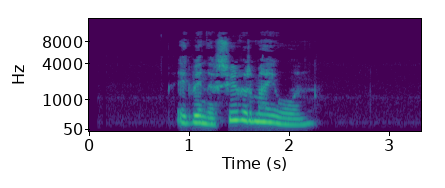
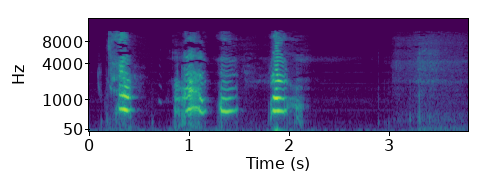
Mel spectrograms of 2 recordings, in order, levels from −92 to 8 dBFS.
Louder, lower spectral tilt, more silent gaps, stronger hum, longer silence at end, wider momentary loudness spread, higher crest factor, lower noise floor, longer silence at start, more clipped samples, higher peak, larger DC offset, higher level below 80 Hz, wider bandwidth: second, -28 LUFS vs -16 LUFS; first, -5.5 dB/octave vs -0.5 dB/octave; neither; neither; second, 1.1 s vs 1.8 s; about the same, 13 LU vs 12 LU; about the same, 18 dB vs 20 dB; first, -76 dBFS vs -70 dBFS; first, 0.9 s vs 0.3 s; neither; second, -14 dBFS vs 0 dBFS; neither; second, -82 dBFS vs -54 dBFS; about the same, 11 kHz vs 11 kHz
